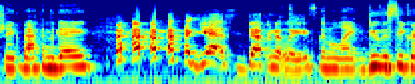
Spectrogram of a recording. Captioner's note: laughs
